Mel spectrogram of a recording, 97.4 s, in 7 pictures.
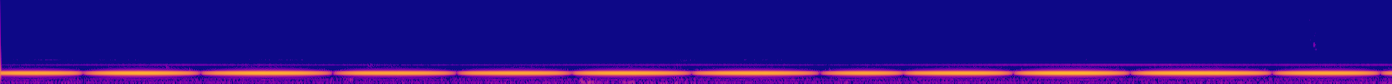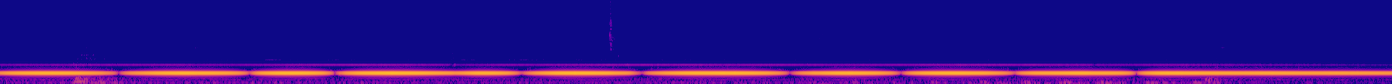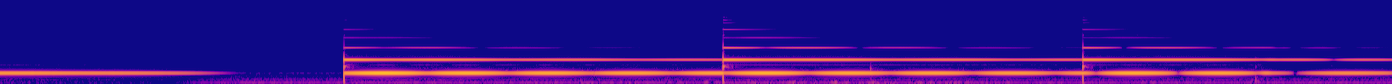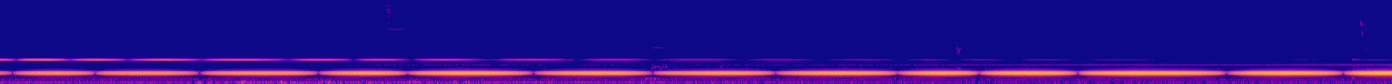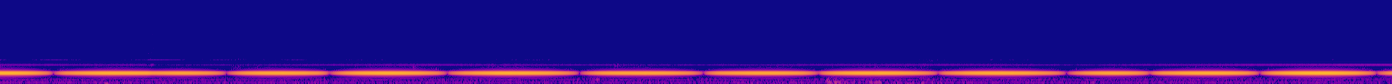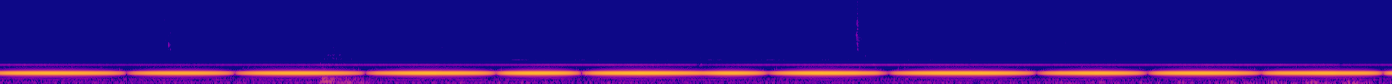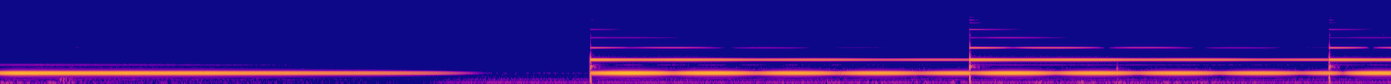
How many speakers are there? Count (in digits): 0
